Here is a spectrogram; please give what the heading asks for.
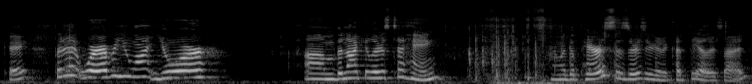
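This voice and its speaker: An animated woman hosting an informal live lesson for children, chatty and often checking in with questions. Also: high-pitched, a little fast, slight background noise. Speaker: children's educational show host.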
